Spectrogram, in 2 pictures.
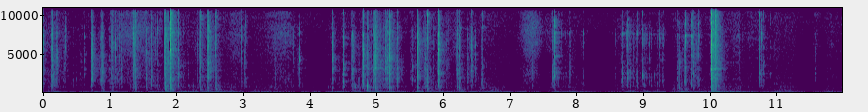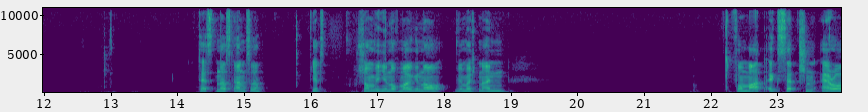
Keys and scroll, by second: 0.6 ctrl+alt+7, 0.8 ctrl+alt+0, 1.2 Left, 1.7 0, 2.0 Right, 2.4 Right, 4.2-6.8 typing, 5.5 Tab, 7.8 Down, 8.3 Down, 8.5 Down, 8.6 Down, 9.4 Up, 9.6 Up, 9.9 Return, 12.8 F5.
